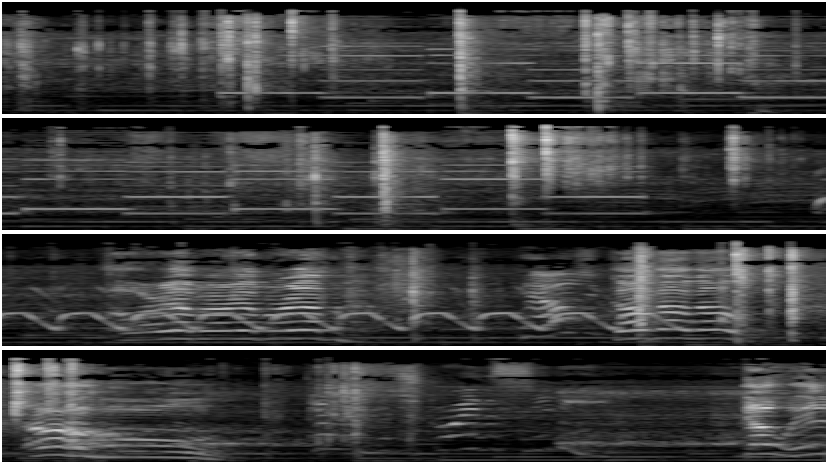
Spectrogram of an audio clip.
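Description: Electronic toy sound effects: a two-tone hi-lo siren for about seven seconds, then a fast warbling electronic figure and a few falling glides. Sharp plastic clicks of toy cars and track pieces sound throughout.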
